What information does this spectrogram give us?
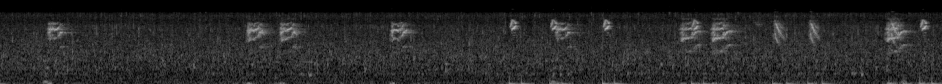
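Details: Female double-collared seedeater calling, a lively call meant to stir up the male: short high sharp chips, single and in pairs or small clusters, scattered irregularly across the clip over a soft steady hiss.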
